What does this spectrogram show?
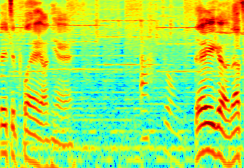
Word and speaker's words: Achtung: Achtung. There you go. That's how you pronounce it.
